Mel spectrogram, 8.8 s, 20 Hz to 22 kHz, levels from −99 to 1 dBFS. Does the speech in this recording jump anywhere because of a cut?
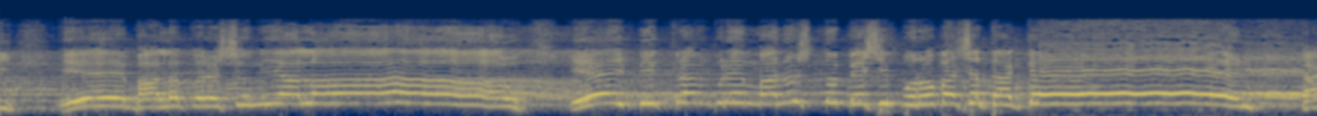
no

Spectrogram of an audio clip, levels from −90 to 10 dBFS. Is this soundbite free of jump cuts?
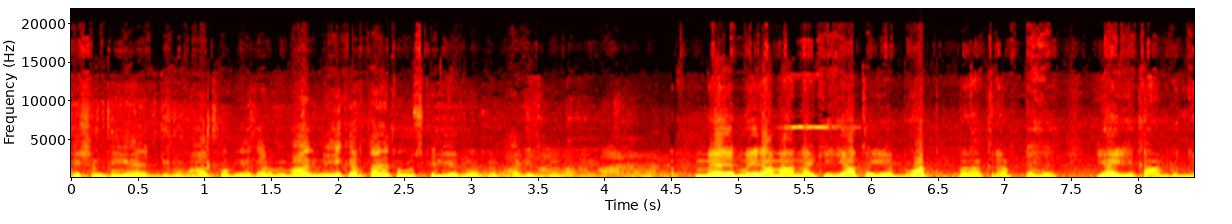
no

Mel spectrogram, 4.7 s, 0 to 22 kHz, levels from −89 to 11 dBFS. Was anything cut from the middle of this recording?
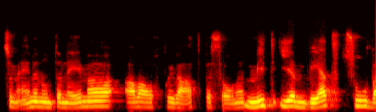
yes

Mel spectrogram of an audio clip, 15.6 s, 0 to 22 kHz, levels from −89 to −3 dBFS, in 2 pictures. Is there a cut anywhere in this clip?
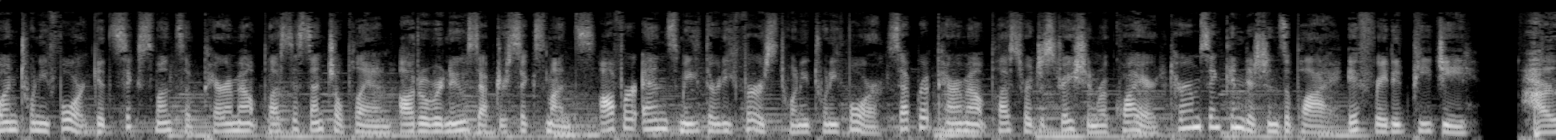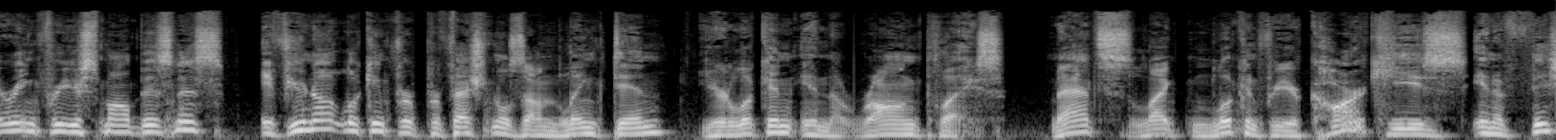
yes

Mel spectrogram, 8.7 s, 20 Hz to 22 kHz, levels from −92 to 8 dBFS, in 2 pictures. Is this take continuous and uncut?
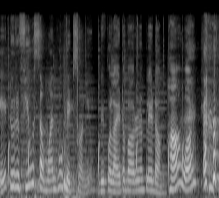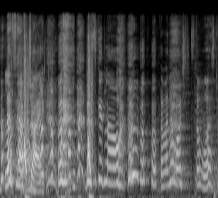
no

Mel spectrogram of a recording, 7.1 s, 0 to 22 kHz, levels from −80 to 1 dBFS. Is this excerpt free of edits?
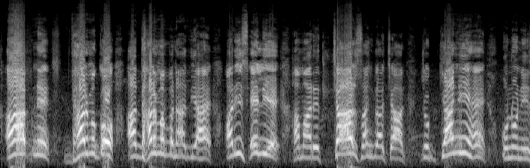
yes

